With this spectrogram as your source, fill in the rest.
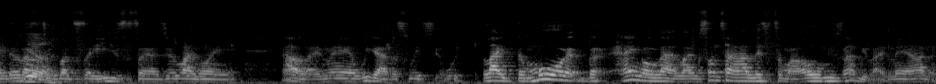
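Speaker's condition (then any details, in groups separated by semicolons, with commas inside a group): No condition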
